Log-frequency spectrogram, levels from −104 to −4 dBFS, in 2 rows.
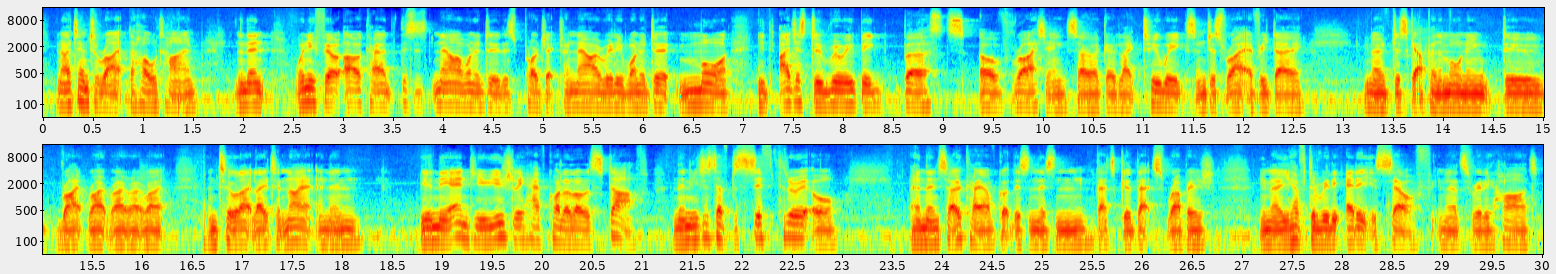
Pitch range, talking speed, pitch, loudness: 90-105 Hz, 245 wpm, 95 Hz, -23 LUFS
